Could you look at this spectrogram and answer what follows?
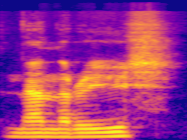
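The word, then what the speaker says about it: Nain Rouge: So, it's Nanou is technically how it's supposed to be pronounced.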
